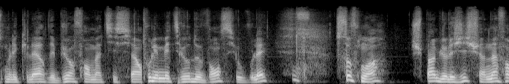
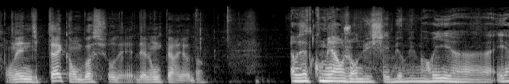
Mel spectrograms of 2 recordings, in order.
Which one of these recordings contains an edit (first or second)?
first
